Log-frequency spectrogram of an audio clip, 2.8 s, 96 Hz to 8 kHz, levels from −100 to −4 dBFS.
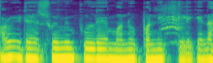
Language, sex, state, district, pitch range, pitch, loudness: Nagamese, male, Nagaland, Kohima, 125-135 Hz, 130 Hz, -11 LUFS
